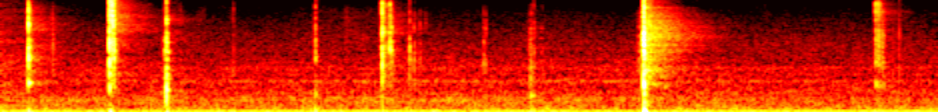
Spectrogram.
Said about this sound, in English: Why do all their beers splash everywhere when I open them?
